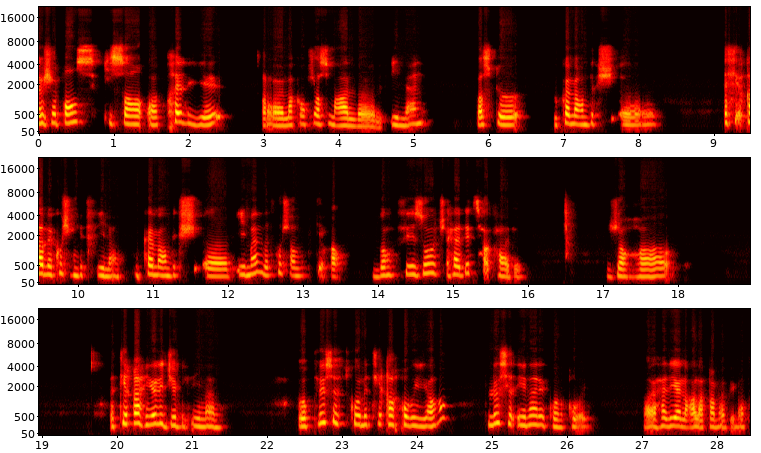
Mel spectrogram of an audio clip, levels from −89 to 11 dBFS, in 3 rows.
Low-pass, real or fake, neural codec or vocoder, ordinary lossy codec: none; fake; autoencoder, 48 kHz, 32 numbers a frame, DAC-VAE, trained on Japanese speech; none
